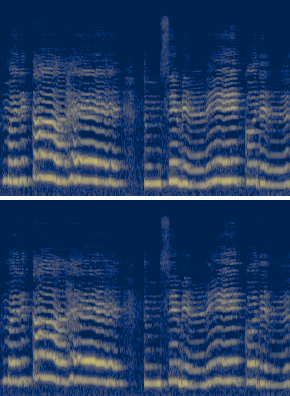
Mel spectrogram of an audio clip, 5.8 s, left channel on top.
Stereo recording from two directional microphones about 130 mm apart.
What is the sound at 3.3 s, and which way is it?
Female singing, 25° left (ahead or behind).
